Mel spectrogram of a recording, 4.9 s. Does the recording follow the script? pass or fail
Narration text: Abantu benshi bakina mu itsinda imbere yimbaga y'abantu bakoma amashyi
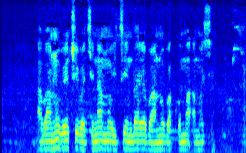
fail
